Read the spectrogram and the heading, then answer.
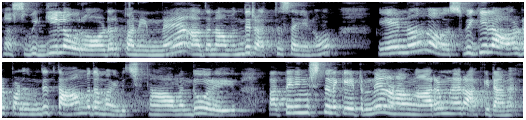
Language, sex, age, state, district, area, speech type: Tamil, female, 18-30, Tamil Nadu, Karur, rural, spontaneous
